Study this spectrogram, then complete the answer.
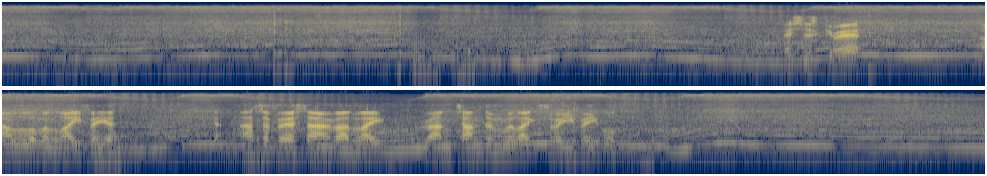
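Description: A car engine revs up and down steadily, changing pitch as it shifts gears.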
